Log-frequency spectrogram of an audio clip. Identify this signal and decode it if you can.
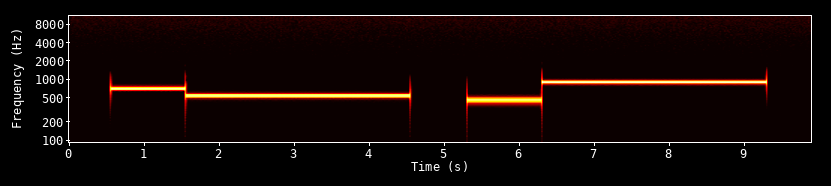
Two-tone page, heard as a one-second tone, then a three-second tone, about 710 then 540 Hz, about 460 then 900 Hz.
